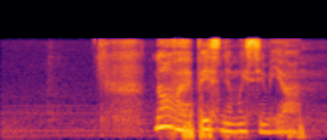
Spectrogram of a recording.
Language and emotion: Russian, neutral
